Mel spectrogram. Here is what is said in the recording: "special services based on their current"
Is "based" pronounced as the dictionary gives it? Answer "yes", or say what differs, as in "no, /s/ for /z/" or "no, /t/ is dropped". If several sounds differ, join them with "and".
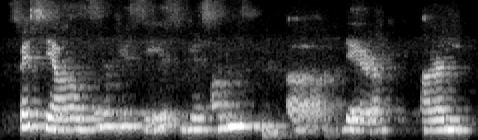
no, /t/ is dropped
